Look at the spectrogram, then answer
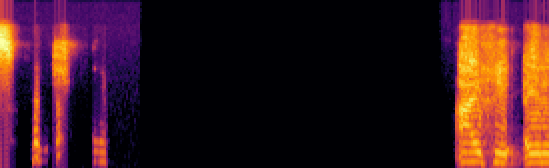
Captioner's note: audio echoing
